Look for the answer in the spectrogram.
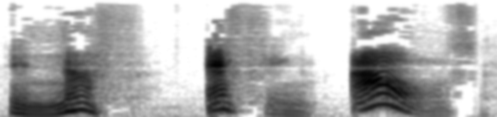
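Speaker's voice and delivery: slow, irritated grumble; distracted mutter. A narrator's reading. Uncle fed up with owls at the window, distracted mutter. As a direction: grumble it slowly, mind elsewhere. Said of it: "muttered Uncle Vernon distractedly".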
